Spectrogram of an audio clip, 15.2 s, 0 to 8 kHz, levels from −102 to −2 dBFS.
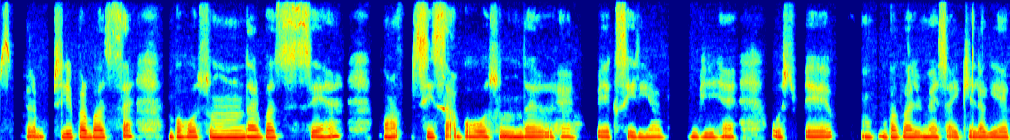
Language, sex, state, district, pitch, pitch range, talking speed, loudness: Hindi, female, Bihar, Darbhanga, 210 Hz, 190-225 Hz, 85 wpm, -20 LUFS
